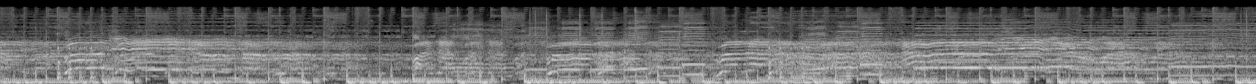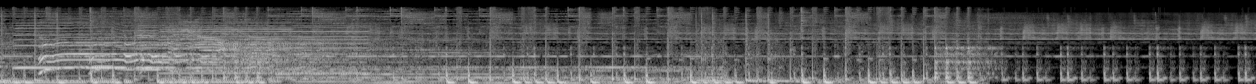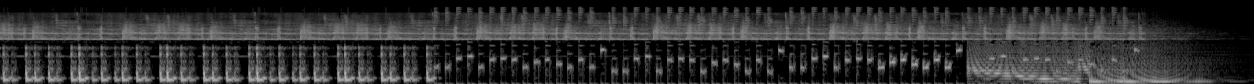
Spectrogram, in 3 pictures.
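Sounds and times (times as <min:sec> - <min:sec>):
improvised music: 0:00.0 - 0:25.1.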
